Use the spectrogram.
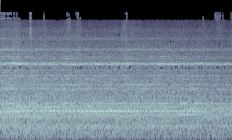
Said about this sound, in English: And I'm not going to talk too much in there because it's kind of loud. So why is this making so much noise? Why are they making so much noise? Yeah. That's just the hum of the motors themselves.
